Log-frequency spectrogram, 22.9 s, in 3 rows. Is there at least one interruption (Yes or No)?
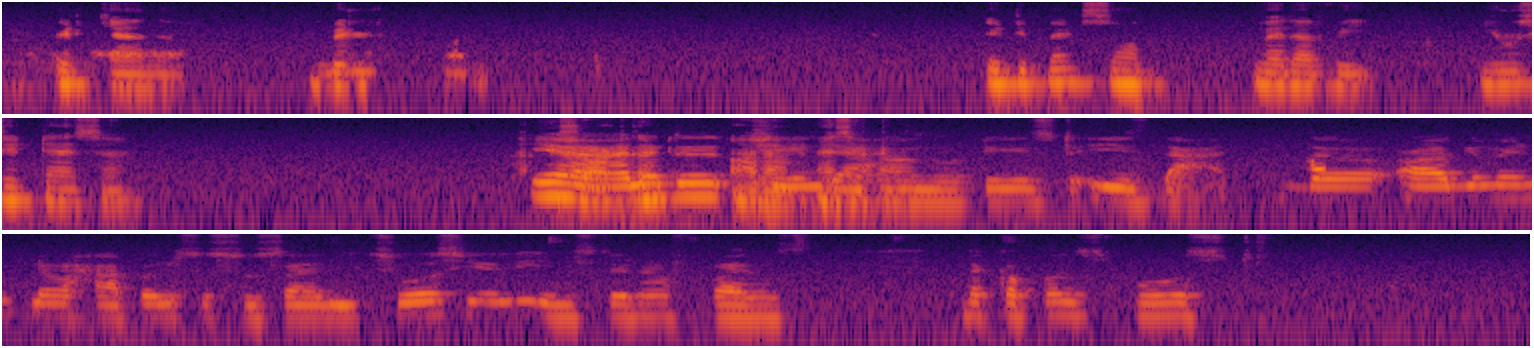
Yes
